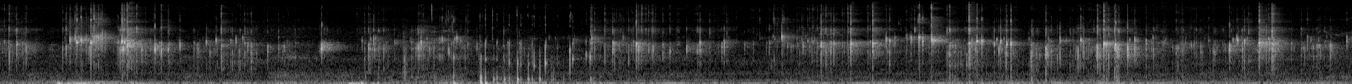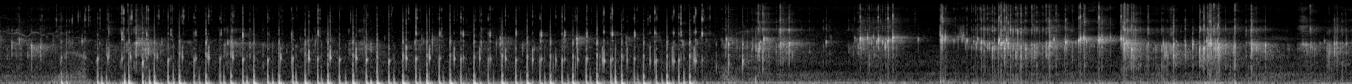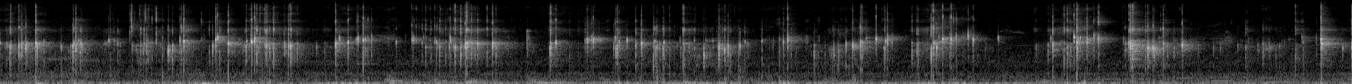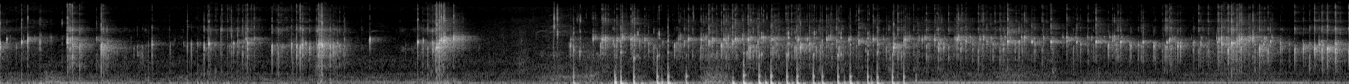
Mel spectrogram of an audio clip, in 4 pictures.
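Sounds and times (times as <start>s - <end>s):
wet mouth clicks and smacks: 2.1s - 7.3s, 11.9s - 21.6s, 46.0s - 54.0s.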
